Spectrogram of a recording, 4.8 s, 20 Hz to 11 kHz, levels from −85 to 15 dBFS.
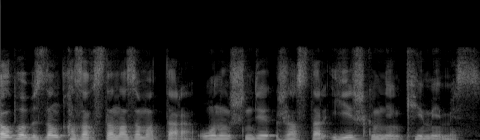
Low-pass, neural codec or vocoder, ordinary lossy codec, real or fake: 7.2 kHz; none; none; real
